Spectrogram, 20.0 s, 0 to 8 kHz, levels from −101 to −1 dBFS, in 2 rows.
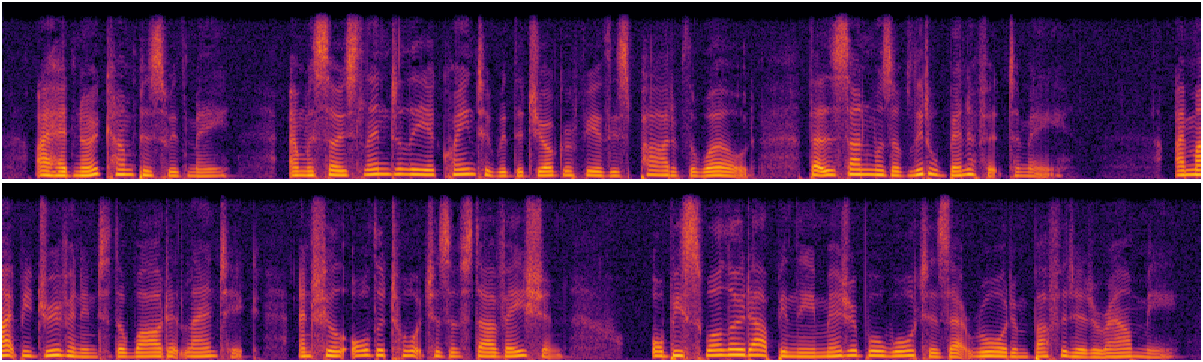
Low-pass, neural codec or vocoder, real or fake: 7.2 kHz; vocoder, 44.1 kHz, 128 mel bands every 512 samples, BigVGAN v2; fake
